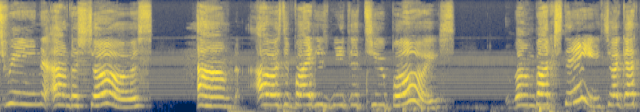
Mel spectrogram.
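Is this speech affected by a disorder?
Yes: cerebral palsy; brain bleed at quadruplet birth, right side weaker, limp, crooked right hand, electric wheelchair for travel; second hand surgery done, Botox in legs and arm upcoming, physical therapy, foot surgery planned; voice affected, speaks with accent.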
